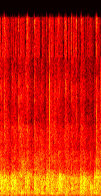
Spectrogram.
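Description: A church congregation claps together in sustained applause, a dense, steady patter of many hands with slight swells in intensity, fairly close and filling the room, with no voices standing out above it.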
